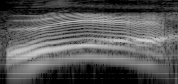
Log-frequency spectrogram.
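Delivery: drawn-out comic sound of revulsion; exaggerated "blech" for laughs; mock disgusted "blech". Speaker reacting to his picture on screen, mock disgust.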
